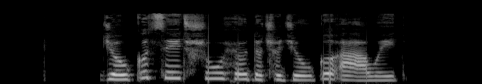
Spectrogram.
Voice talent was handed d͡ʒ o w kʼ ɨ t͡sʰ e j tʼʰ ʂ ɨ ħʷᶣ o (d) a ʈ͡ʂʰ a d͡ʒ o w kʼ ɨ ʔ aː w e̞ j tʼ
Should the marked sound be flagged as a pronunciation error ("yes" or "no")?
no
